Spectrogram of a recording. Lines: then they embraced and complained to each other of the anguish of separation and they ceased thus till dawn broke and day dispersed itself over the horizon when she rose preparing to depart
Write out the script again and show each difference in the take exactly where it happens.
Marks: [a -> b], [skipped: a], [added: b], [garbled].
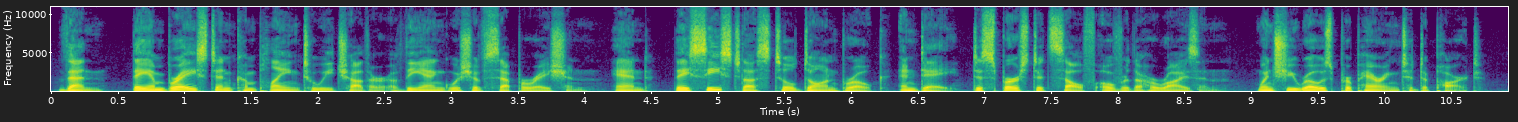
then they embraced and complained to each other of the anguish of separation and they ceased thus till dawn broke and day dispersed itself over the horizon when she rose preparing to depart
